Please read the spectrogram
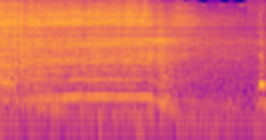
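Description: Drag-racing cars accelerating hard off the line: a steady, high-revving engine note over a loud rush of noise that fades away after about a second and a half as the cars pull down the strip.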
